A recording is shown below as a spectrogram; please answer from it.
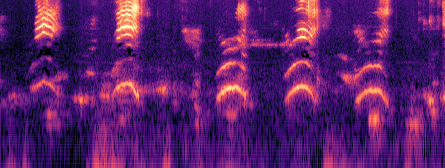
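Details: Several three-day-old kittens with eyes not yet open, calling together indoors: thin, arched mews that rise then fall, repeated about once a second and overlapping one another, with soft voices and handling noise between calls.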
